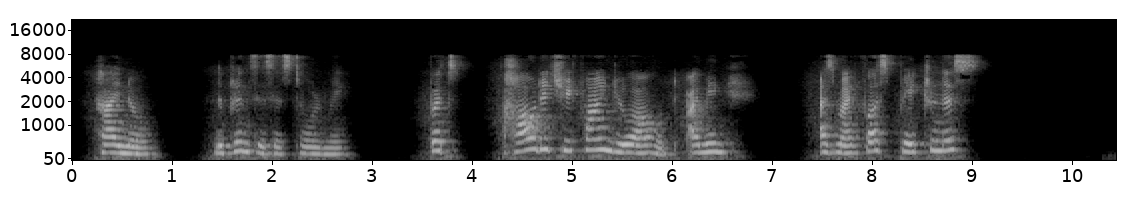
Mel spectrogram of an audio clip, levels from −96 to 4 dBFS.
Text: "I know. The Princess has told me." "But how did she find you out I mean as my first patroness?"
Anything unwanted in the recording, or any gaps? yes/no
no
